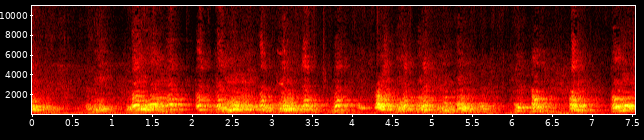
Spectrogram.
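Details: Two Rottweilers, a father and his seven-month-old son, meet and play together. A dog barks in a steady volley of rough, broad barks, about two a second, with a short pause partway through.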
